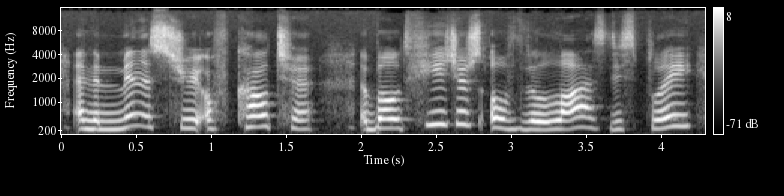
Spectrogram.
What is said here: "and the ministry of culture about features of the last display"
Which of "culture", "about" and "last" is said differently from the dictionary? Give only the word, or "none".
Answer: none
